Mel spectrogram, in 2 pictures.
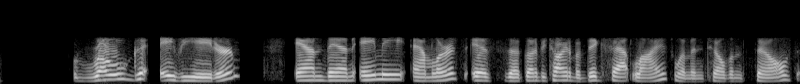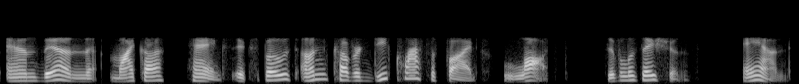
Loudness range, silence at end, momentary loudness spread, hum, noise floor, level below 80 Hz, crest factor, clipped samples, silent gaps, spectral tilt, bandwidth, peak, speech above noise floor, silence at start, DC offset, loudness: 4 LU; 0.15 s; 10 LU; none; -89 dBFS; -72 dBFS; 16 dB; under 0.1%; 15.21-15.25 s; -9.5 dB/octave; 3.7 kHz; -2 dBFS; 72 dB; 0.75 s; under 0.1%; -17 LUFS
